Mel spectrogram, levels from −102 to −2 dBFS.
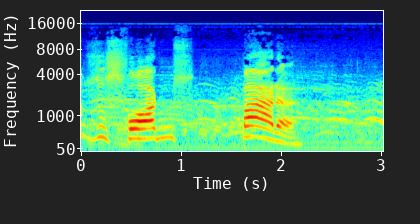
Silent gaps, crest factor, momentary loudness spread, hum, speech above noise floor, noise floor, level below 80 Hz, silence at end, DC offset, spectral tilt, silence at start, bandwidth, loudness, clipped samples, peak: none; 16 dB; 22 LU; none; 19 dB; -38 dBFS; -56 dBFS; 0 s; under 0.1%; -3 dB/octave; 0 s; 16 kHz; -19 LUFS; under 0.1%; -6 dBFS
